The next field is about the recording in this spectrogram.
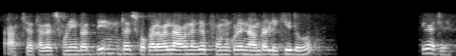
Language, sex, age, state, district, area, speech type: Bengali, male, 18-30, West Bengal, Hooghly, urban, conversation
